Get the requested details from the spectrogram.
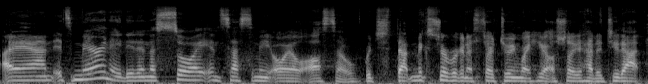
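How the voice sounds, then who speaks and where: On a TV studio kitchen set, a middle-aged woman guest chef gives a cooking demonstration, friendly and explanatory, filling her speech with lots of "um"s and "you know"s. Her voice sits low, at normal speed, with a little hiss or hum.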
